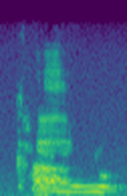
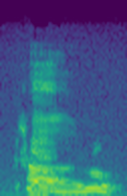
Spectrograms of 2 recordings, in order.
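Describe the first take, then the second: First: Karo as one word, KA-ro falling; Karo joined up. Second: Karo said again, same falling tune; Karo repeated. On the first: Teacher joining syllables into Karo. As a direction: blend ka and ro into Karo. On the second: Teacher repeating Karo for learners. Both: Shown as a demonstration. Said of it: "it's gonna sound like".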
